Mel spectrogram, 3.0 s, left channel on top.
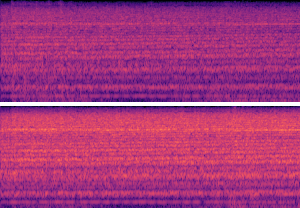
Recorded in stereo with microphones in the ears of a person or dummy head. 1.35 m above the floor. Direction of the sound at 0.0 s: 30° right (ahead or behind).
